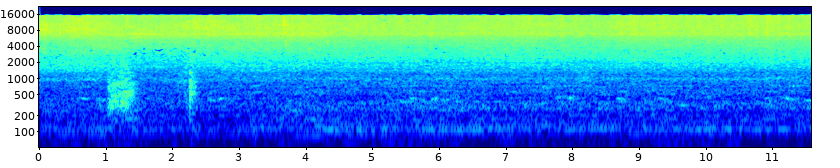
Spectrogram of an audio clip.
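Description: Chicken and mixed vegetables frying in oil in a wok, a steady sizzling hiss. A brief muffled sound about a second in and a sharp tap about two seconds in.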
